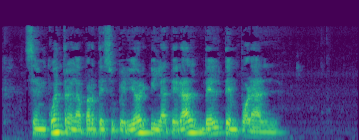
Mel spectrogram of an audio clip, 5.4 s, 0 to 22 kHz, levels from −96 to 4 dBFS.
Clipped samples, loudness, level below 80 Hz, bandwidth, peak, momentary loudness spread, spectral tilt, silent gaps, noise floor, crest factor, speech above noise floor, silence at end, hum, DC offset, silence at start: under 0.1%; -16 LUFS; -56 dBFS; 11.5 kHz; 0 dBFS; 9 LU; -7.5 dB/octave; none; -66 dBFS; 16 dB; 51 dB; 1.15 s; none; under 0.1%; 0.4 s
